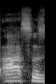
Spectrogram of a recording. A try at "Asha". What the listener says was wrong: You gotta, the H is silent.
